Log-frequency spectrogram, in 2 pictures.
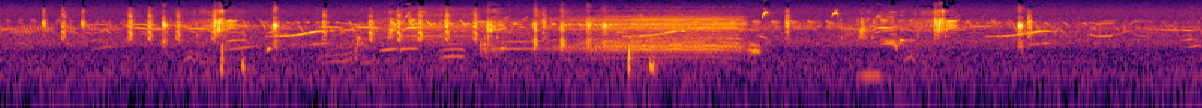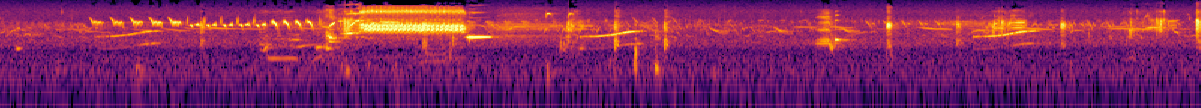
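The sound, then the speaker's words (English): A busy chorus of marsh birds calling at dawn in Yellowstone National Park, in a small valley ringed by low hills covered in sagebrush and some conifers, with overlapping chirps, whistles and trills, punctuated by a couple of louder, buzzy, rasping bursts. No one speaks. “Yellowstone Bison and Marsh Birds”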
